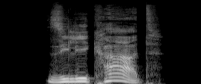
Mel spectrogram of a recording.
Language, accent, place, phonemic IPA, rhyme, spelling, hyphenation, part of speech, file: German, Germany, Berlin, /ziliˈkaːt/, -aːt, Silicat, Si‧li‧cat, noun, De-Silicat.ogg
- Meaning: silicate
